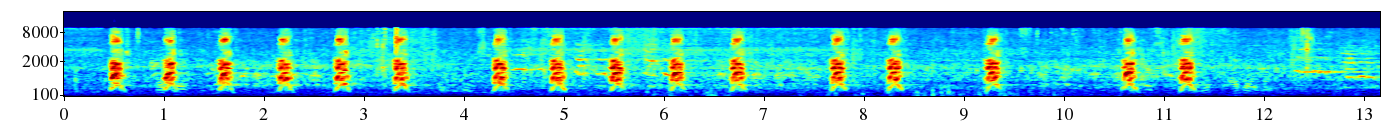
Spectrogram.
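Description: A dog barking repeatedly at a decoy in a bite suit, about two barks a second with a few short pauses, some sixteen barks in all. It is guarding the decoy in a protection-sport exercise, barking rather than biting.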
